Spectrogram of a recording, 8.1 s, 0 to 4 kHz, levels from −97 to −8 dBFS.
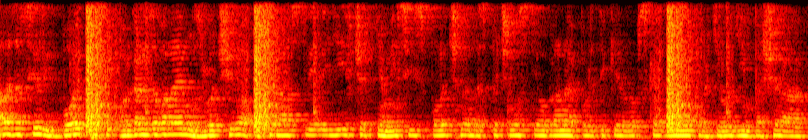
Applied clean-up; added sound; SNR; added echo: none; Tools; 5 dB; reverberation time 0.5 s.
